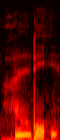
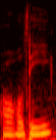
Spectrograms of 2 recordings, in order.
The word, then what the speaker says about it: Aldi: be like what so the correct way to pronounce aldi is aldi and not aldi or let's go to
